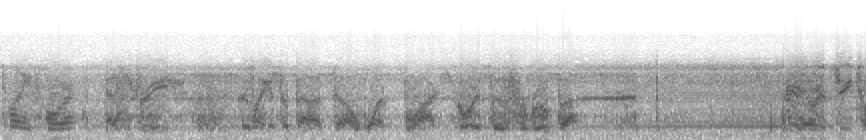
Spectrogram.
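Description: Recorded police two-way radio traffic: thin, narrow-band voices over the radio that cannot be made out, then a steady tone on the channel from about four seconds in.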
